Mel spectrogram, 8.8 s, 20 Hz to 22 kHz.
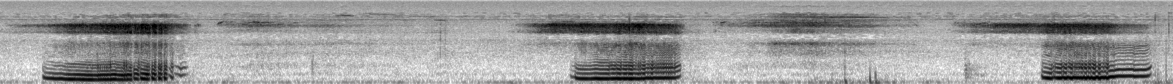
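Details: Three long, tonal snores about 3.5 seconds apart, roughly 17 a minute, with quiet breathing between, from a sleeping cat; the owner asks whether the cat has a bad nose. Snoring.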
